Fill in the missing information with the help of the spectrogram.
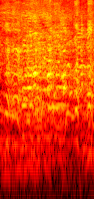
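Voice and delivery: big loud laugh bursting out; loud burst of laughter. Real, not acted. Teller bursting out laughing at his own story. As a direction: crack up loudly at the reveal.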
